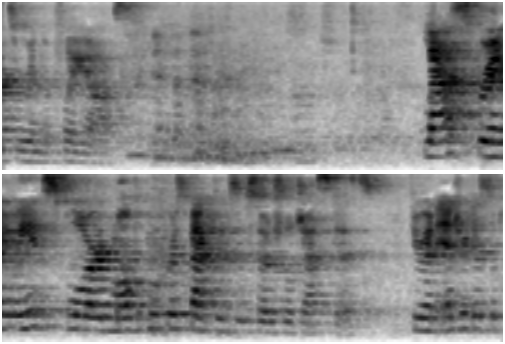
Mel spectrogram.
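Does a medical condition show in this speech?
No.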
